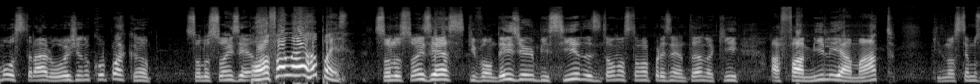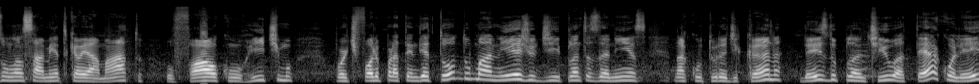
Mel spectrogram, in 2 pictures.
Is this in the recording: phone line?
no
